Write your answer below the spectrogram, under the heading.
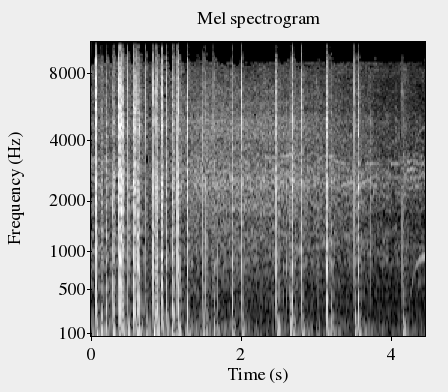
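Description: Fireworks going off: a fast run of cracks and bangs in the first second or so, then separate bangs spaced a fraction of a second apart. A whistling tone starts right at the end.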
